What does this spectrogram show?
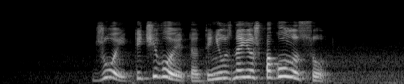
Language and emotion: Russian, angry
